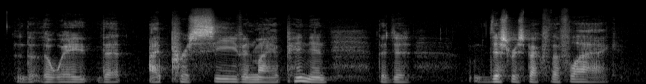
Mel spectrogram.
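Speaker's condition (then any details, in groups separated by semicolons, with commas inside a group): No condition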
